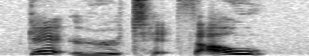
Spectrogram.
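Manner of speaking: put-on loud yell, broadest West Country accent, laid on thick. Imitate a shirtless jogger yelling as he runs past, in the broadest West Country accent. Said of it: "in the broadest West Country accent I've ever heard".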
